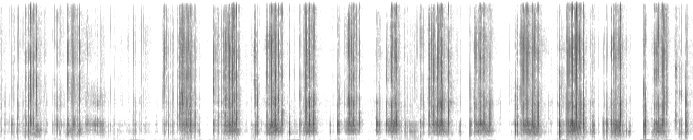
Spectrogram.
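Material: Leather.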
